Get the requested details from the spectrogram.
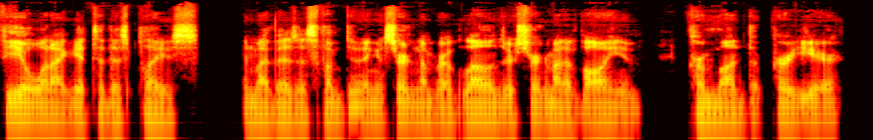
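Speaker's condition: No condition

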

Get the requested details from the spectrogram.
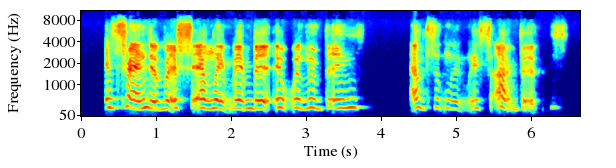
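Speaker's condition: Cerebral palsy; cerebral palsy affecting right side of body including right hand

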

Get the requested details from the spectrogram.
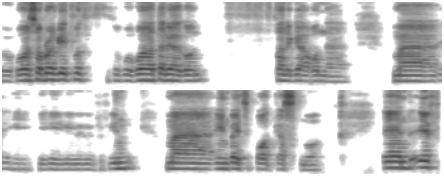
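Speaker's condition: Stuttering; stutter since early childhood, noticed on entering grade school; broken, choppy non-fluent speech, dreads answering strangers like jeepney drivers, public communication affected; repeated sounds, prolonged sounds

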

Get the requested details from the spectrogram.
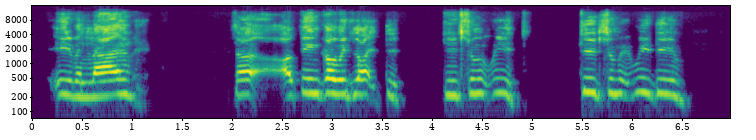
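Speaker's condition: Cerebral palsy; right hand basically useless

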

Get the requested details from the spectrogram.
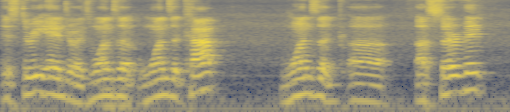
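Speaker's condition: No condition

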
